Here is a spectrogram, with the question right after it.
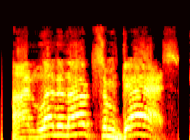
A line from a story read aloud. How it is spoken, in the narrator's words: he shouted to Serafina Pekela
